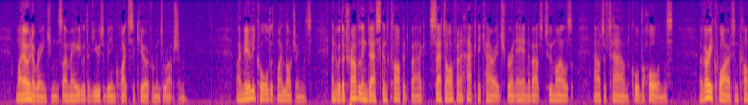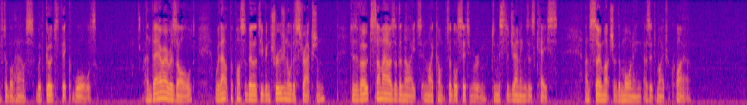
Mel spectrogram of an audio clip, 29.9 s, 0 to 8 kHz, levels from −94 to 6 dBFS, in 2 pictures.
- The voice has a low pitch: Yes, low, 100 Hz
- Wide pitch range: No, average, 3.0 semitones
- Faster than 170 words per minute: Yes, average, 185 wpm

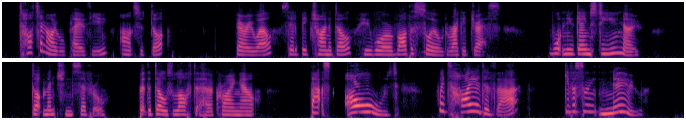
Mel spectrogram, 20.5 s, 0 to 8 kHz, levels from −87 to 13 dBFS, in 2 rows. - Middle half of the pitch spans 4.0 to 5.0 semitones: Yes, average, 4.7 semitones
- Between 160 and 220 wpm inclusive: No, average, 150 wpm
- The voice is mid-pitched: No, high, 220 Hz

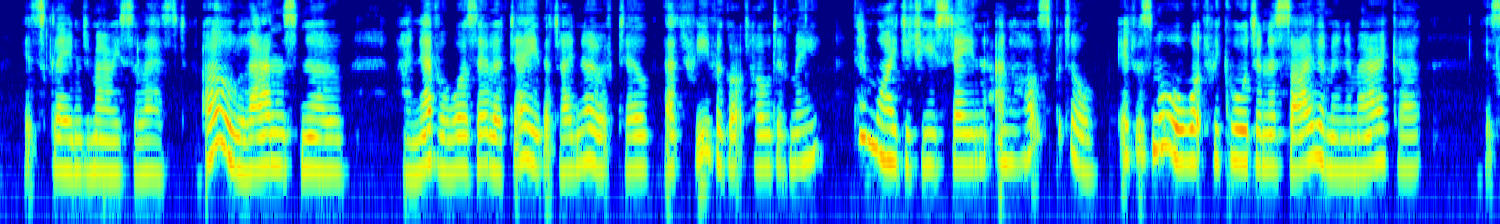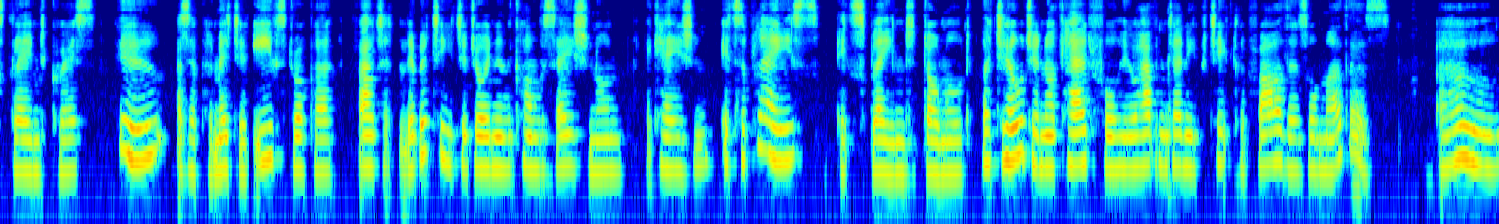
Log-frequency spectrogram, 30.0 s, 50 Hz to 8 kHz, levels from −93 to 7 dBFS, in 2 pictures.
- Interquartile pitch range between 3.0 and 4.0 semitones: Yes, average, 3.3 semitones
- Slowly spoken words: No, average, 150 wpm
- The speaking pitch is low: No, high, 190 Hz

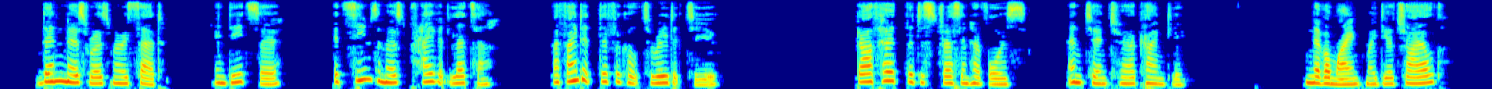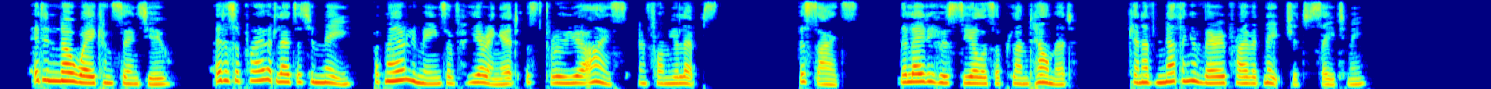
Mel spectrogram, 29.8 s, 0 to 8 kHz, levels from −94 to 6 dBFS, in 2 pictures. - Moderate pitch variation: Yes, average, 4.2 semitones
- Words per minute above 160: Yes, average, 175 wpm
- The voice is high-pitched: Yes, high, 220 Hz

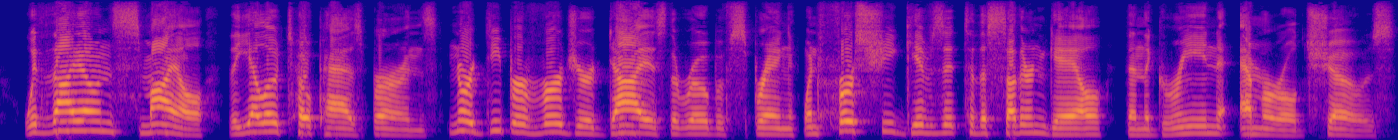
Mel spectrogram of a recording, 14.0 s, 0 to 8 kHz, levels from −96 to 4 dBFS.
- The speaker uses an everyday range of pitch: Yes, average, 4.9 semitones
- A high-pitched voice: No, medium, 150 Hz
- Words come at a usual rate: No, slow, 130 wpm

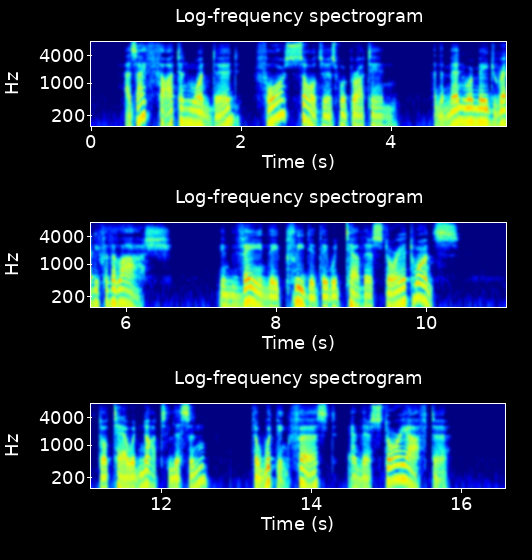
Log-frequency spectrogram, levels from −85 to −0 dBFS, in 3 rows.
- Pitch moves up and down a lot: Yes, wide, 6.5 semitones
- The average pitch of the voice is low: Yes, low, 115 Hz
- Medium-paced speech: Yes, average, 150 wpm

